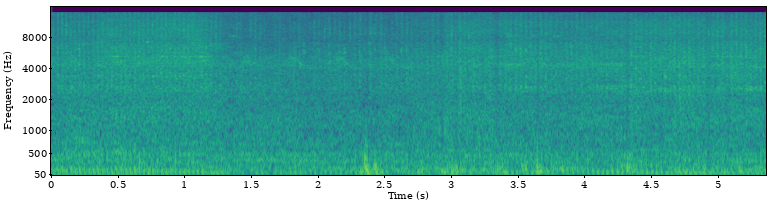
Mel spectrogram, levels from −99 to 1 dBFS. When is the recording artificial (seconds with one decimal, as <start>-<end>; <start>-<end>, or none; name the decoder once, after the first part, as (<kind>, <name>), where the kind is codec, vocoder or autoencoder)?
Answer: 2.7-3.4 (codec, SNAC); 4.1-5.4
